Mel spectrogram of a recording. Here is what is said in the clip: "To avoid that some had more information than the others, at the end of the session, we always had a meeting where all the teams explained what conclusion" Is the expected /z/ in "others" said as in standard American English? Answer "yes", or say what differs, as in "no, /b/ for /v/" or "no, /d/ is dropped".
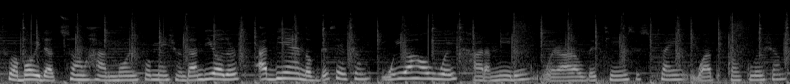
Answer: no, /z/ is dropped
